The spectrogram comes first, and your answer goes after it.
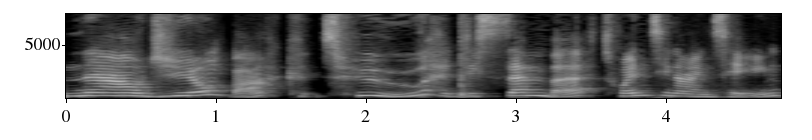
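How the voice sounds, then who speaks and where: A high-pitched woman with a Yorkshire accent and very wide pitch swings. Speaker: event host introducing a guest speaker. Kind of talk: informal British, warm and jokey.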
